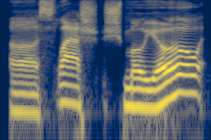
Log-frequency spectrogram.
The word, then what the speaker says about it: Schmoyoho: But you can look at our YouTube videos or our TikToks at /Schmoyoho, SCHMOYOHO, accent on the yo.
